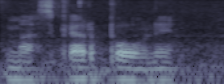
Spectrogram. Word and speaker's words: mascarpone: to start with our Mascarpone cheese which is 2 and 1/4 cups of heavy cream and 1 and 1/2 teaspoon of lemon juice uh the r prononciation in Italian it's mascaron once we grab all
